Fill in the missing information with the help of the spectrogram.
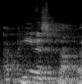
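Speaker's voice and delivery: ordinary talk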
